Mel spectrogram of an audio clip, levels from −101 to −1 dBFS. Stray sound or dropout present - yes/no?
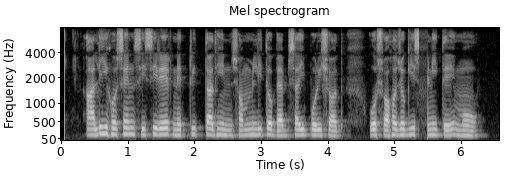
yes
